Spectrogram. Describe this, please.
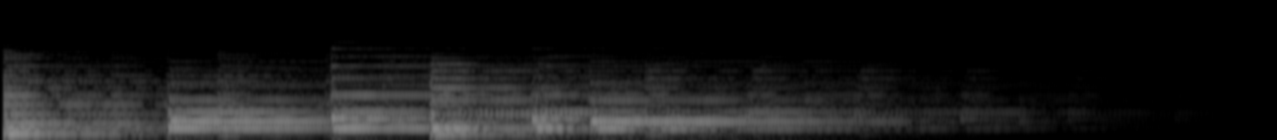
Happy and expectant phrase, part of Piano moods pack.
delay, expectant, happy, merry, phrase, piano, reverb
